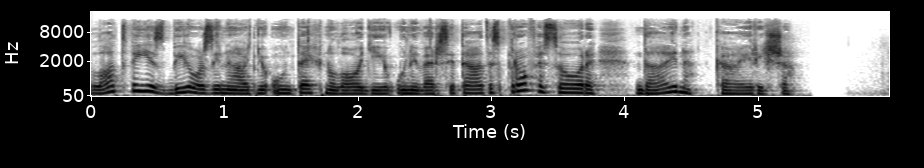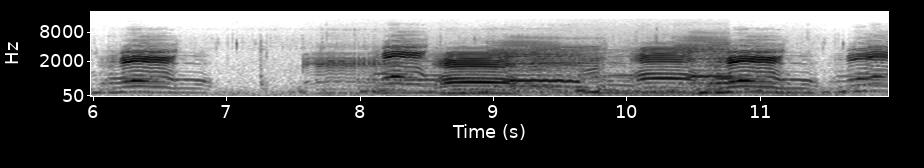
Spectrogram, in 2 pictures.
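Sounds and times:
speech: 0.0s - 5.4s, 8.6s - 9.2s
small flock of sheep bleating: 6.0s - 7.0s, 7.6s - 11.9s.

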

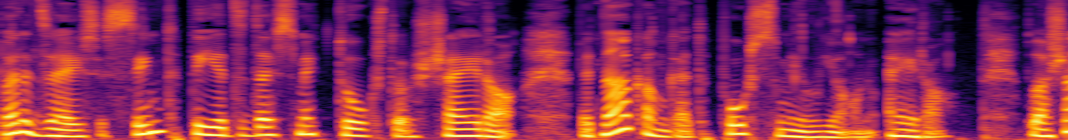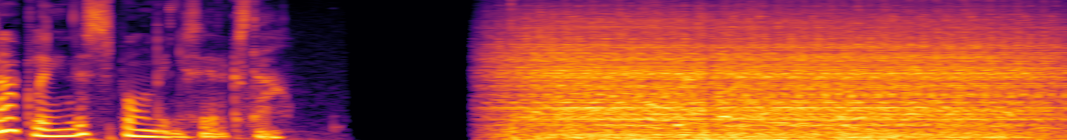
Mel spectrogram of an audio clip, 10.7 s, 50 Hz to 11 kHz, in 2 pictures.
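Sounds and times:
speech: 0.0s - 6.8s
snow clearing machine engine idling on a square in Riga: 7.7s - 10.6s.

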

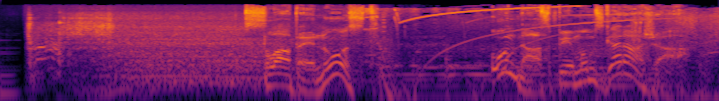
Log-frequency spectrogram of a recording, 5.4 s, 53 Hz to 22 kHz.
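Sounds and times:
car engine starter cranking with a steady whir: 0.2s - 3.2s
car engine running with a loud rough rumble: 0.5s - 3.7s
speech: 2.0s - 5.3s.

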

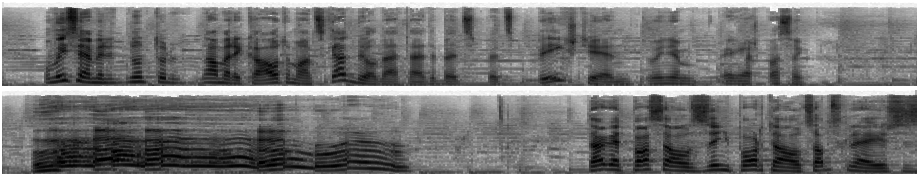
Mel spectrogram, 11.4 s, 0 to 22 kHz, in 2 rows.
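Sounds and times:
speech: 0.2s - 8.4s, 9.4s - 11.4s
person imitating a roaring movie creature: 5.9s - 8.3s.

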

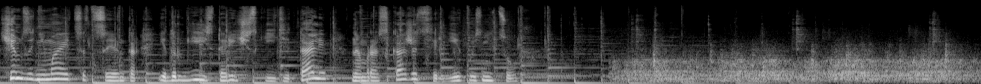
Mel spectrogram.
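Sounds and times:
speech: 0.1s - 5.4s
millstones of an old mill grinding in a historic village building: 5.8s - 9.8s.

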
